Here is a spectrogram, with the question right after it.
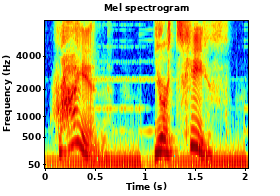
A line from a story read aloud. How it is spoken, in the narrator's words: Eva gasped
